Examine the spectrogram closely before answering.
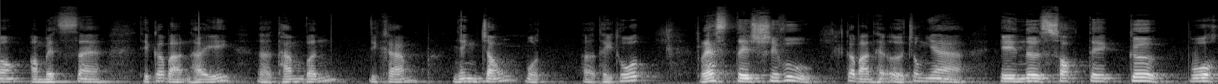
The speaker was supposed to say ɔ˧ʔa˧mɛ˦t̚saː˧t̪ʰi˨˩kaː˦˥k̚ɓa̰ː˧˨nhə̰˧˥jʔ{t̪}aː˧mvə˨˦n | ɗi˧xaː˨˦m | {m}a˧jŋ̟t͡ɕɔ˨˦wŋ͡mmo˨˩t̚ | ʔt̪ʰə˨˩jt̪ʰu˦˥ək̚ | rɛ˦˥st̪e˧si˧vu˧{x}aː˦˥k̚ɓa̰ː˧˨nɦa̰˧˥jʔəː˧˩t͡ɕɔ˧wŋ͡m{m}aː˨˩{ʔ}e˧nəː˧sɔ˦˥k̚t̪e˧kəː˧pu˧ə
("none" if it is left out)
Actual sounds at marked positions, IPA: t̪ʰ, ɲ, k, ɲ, ʔ

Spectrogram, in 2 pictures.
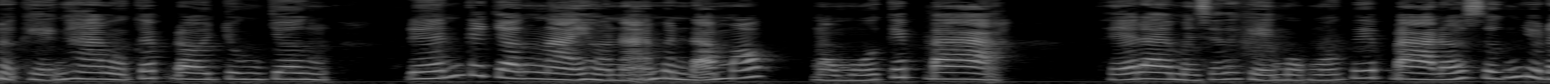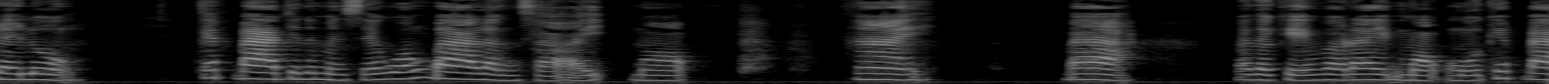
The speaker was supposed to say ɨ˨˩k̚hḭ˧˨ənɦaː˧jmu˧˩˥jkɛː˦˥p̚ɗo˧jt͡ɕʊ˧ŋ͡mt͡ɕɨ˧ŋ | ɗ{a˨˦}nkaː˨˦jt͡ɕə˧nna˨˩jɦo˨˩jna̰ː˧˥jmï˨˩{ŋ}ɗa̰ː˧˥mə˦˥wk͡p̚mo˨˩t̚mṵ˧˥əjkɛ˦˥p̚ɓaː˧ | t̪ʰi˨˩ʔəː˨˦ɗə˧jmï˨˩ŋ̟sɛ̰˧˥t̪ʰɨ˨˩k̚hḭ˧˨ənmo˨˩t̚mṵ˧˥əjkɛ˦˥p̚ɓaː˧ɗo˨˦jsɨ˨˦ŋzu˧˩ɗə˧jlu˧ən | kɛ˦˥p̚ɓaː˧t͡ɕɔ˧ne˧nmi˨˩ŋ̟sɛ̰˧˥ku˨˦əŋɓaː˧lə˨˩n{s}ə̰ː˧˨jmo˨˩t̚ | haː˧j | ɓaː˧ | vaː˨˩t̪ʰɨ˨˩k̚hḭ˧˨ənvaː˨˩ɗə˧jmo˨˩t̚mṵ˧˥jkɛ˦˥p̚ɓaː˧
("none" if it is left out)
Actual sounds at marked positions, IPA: e˨˦, ŋ, s

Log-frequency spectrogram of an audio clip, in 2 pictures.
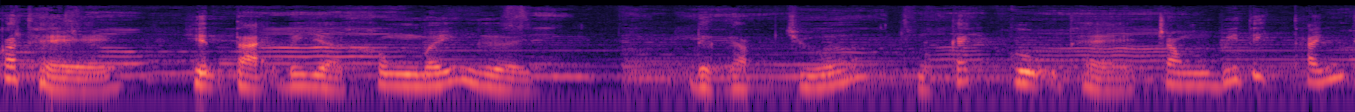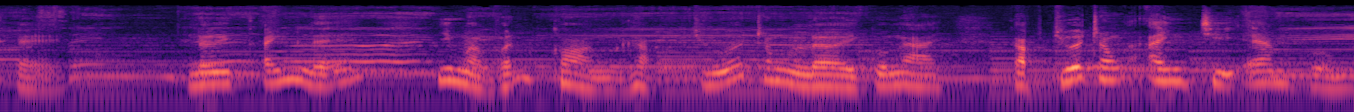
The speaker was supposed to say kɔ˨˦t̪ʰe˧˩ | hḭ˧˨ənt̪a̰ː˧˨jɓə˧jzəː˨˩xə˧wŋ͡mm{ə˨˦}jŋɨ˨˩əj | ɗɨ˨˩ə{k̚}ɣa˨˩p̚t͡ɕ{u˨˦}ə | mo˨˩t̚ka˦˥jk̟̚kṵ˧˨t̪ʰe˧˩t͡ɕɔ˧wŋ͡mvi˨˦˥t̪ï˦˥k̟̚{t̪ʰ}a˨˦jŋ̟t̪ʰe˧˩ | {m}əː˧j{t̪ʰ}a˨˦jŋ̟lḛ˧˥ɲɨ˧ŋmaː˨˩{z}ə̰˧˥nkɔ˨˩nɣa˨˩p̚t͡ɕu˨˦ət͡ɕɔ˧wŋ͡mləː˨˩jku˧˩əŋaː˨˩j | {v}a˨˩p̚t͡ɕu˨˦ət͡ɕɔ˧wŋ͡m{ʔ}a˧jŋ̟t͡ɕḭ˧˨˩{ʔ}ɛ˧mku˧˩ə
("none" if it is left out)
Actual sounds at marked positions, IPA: ə˨˦, k̚, u˨˦, t̪ʰ, n, t̪ʰ, v, ɣ, ʔ, ʔ

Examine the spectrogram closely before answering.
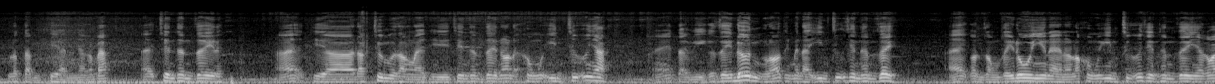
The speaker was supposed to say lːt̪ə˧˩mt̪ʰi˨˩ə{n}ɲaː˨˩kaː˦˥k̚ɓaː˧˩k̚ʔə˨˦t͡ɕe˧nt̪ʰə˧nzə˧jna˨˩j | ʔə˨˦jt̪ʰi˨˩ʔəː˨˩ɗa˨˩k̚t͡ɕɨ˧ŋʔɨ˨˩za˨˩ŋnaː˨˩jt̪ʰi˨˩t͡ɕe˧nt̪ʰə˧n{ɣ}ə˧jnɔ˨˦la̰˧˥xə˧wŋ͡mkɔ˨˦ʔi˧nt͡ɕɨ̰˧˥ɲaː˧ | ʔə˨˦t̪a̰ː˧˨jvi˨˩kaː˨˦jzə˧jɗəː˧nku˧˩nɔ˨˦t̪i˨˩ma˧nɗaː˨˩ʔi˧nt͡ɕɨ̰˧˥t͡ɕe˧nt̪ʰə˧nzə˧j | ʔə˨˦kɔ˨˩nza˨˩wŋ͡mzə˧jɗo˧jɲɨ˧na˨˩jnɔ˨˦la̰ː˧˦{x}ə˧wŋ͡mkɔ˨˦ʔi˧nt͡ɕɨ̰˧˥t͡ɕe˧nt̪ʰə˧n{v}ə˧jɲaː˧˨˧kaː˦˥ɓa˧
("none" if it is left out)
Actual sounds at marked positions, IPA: n, z, x, z

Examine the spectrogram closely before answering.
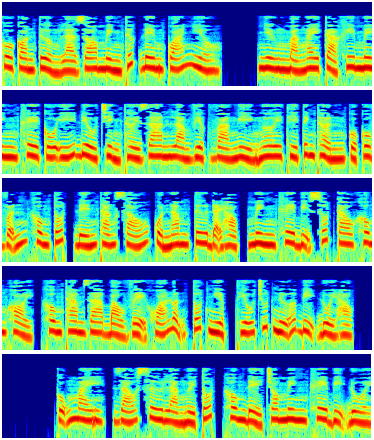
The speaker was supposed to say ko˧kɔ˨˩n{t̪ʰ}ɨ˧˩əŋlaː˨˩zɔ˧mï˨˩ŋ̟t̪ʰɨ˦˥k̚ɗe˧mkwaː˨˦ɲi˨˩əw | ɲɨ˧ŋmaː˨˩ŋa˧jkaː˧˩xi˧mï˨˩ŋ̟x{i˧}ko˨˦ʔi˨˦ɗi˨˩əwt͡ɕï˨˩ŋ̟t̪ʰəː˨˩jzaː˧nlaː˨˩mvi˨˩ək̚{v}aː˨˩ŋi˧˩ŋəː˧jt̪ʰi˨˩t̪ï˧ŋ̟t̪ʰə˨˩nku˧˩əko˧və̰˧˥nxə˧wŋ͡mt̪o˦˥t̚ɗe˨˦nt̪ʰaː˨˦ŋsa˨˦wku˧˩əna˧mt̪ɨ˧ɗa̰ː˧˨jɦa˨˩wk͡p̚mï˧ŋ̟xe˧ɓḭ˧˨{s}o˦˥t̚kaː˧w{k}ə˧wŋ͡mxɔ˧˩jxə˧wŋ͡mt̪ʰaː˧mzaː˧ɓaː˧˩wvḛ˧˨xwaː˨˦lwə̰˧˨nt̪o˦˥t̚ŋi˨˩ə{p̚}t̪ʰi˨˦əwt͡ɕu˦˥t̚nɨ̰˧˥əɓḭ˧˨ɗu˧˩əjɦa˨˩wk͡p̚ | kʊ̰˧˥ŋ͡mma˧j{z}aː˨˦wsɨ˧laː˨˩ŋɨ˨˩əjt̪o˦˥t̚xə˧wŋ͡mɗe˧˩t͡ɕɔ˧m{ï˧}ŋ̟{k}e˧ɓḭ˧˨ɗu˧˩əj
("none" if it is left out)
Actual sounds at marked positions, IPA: t̪, e˧, v, s, x, p̚, z, ï˧, x

